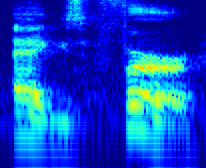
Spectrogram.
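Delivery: normal talking voice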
